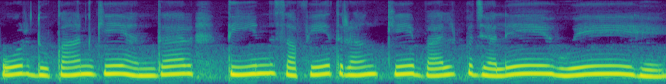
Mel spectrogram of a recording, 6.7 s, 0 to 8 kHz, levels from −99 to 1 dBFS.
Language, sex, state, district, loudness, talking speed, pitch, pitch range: Hindi, female, Uttar Pradesh, Jalaun, -10 LUFS, 110 wpm, 240 Hz, 225-255 Hz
